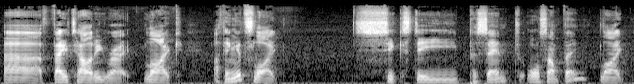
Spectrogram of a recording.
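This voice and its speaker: A man's voice: mid-range voice, a little slow, gravelly. An Australian man co-hosting a podcast, talking casually and opinionatedly in a sardonic way, with some casual swearing. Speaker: podcast co-host. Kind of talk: casual opinionated chat about news.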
